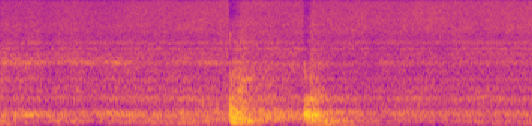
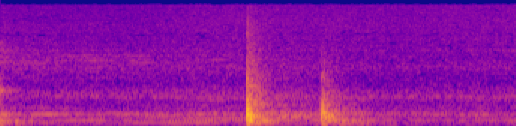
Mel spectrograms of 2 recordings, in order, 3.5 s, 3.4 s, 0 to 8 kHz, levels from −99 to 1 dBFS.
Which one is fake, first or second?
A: first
